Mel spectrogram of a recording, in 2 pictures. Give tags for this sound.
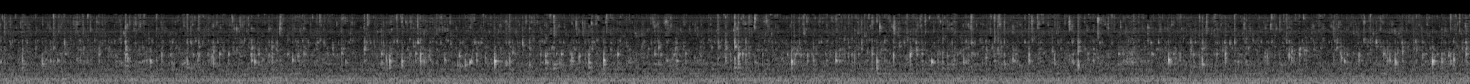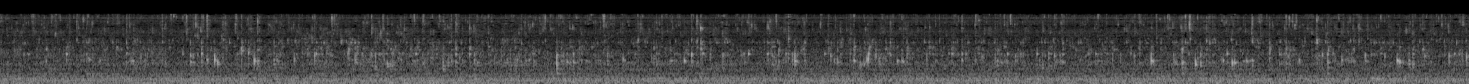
turtle; sony-ic-recorder; Tank; looping; water

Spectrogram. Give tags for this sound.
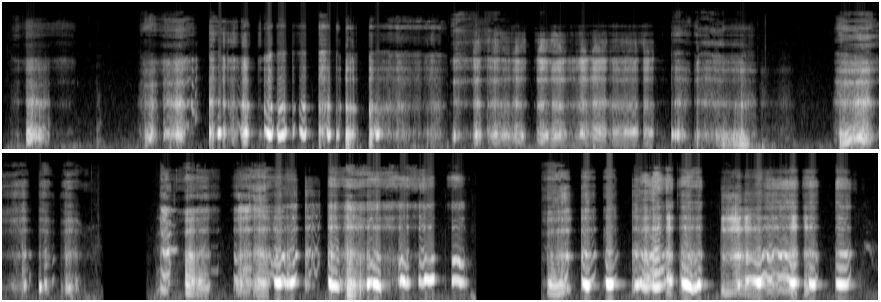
sounddesign; suffocating; man; hard; breating; old

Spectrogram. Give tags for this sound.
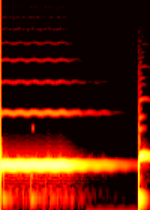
basic-waveform; experimental; multisample; reaktor; triangle

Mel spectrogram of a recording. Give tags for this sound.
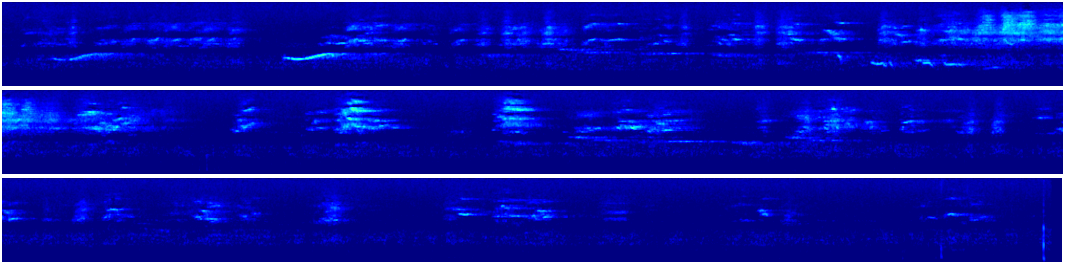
Tweet; Bird; Chirp

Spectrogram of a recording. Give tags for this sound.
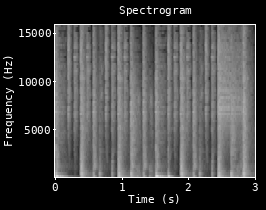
break; drumnbass; old

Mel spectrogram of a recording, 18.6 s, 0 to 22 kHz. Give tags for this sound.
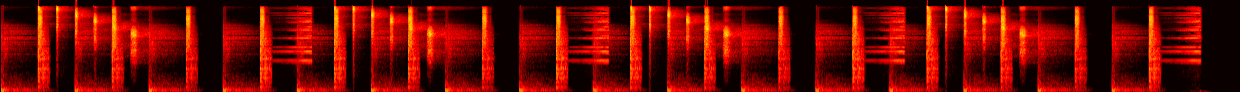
beat; slice; bpm; hop; mpc; kit; hip; snickerdoodle; snare; 108; bass; dub

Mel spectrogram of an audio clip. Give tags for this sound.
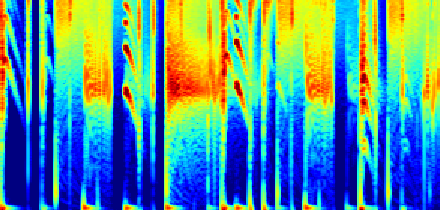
beats; drumloops; effects; glitch; idm; processed

